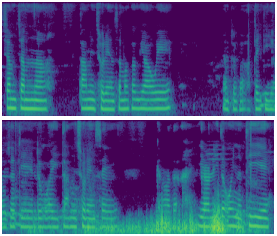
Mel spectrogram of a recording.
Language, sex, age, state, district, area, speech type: Manipuri, female, 45-60, Manipur, Imphal East, rural, spontaneous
